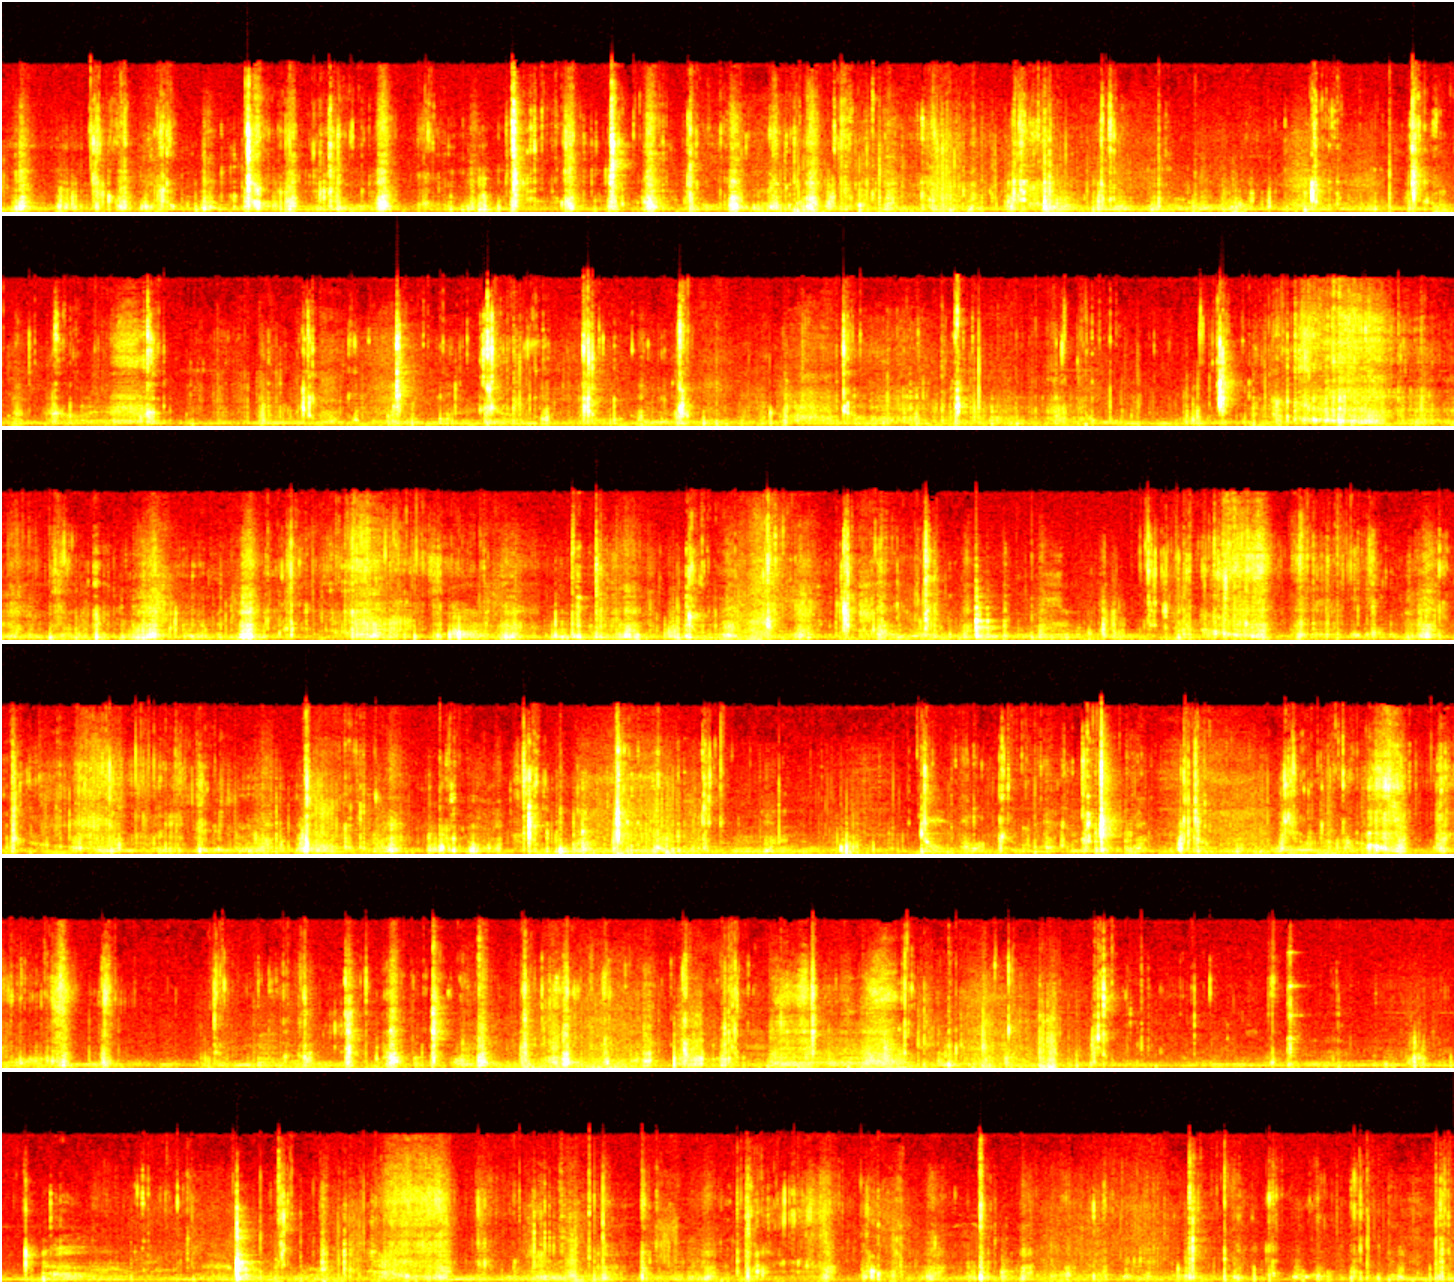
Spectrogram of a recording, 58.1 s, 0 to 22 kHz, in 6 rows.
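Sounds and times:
crunching and chewing fried food: 0.0 - 58.0.

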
